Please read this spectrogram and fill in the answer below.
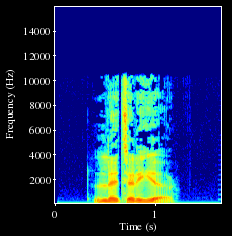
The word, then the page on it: lechería: espagnol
